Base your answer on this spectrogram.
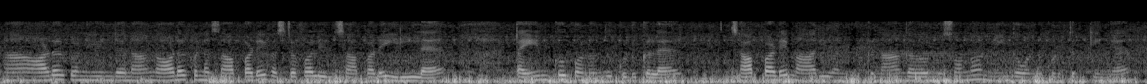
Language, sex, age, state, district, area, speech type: Tamil, female, 18-30, Tamil Nadu, Dharmapuri, rural, spontaneous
